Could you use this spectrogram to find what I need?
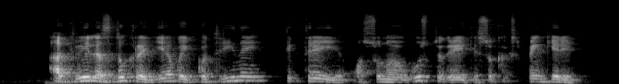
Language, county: Lithuanian, Vilnius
